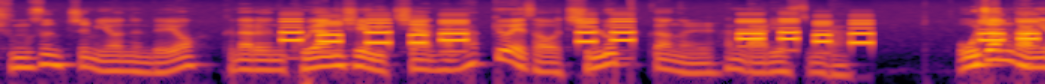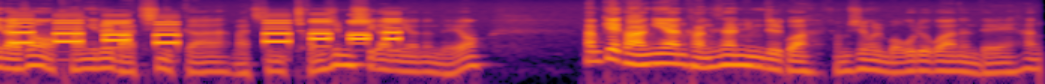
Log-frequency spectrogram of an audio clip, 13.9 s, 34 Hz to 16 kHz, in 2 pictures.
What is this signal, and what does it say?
DTMF, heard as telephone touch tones, dialled by hand, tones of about 140 ms, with speech in Korean. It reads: 94318 69 0#42 803571 50*#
